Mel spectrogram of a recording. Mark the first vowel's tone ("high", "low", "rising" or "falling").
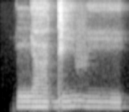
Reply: low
